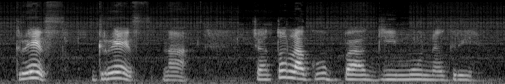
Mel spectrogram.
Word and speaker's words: grave: Tempo sangat lambat disebut grave tulisannya ya. Dibacanya grave.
